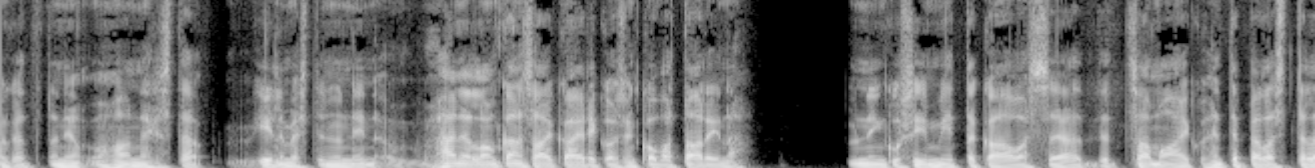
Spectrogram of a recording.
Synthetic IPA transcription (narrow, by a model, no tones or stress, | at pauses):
okɑt̪o̥t̪ɑniohɑnːehest̪ɑ̰ilmest̪ynynninhænelːoŋkɑnsɑikɑeɾikoiseŋkoʋɑt̪ɑrinɑ | niːŋkusiːmmit̪ːɑkɑuʋɑsːɑjɑsɑmɑɑikohint̪ːepelɑsi̥t̪ːel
